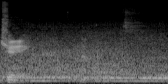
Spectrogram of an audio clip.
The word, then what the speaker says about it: Chaney: It is pronounced. It's the same spelling, so I'm going to go with Chaney.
